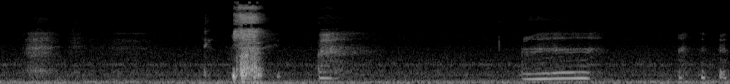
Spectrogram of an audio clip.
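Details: Repeated sneezing bout that won't stop: one loud, sharp sneeze burst, then a smaller sneeze and a brief voiced sound, with quiet room noise between.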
